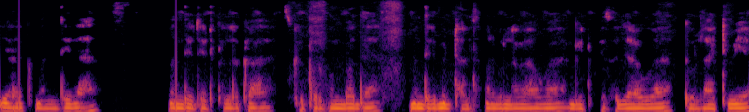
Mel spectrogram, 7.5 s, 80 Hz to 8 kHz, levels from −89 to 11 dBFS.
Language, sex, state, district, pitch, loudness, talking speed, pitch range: Hindi, male, Bihar, Samastipur, 95 Hz, -29 LUFS, 210 wpm, 95-100 Hz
